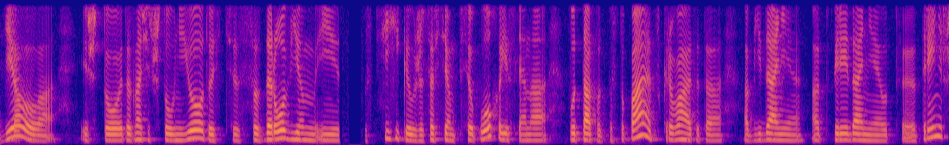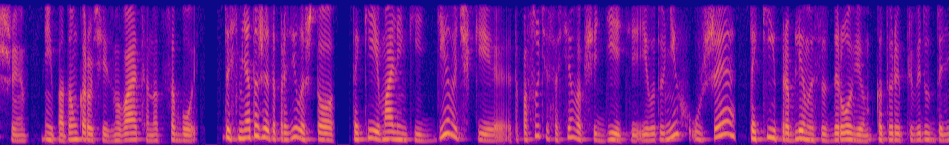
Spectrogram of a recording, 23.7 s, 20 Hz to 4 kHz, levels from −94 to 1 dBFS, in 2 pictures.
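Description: The speech sits within the 4 kHz ceiling of G.711 telephone coding at 8 kHz, with the low quantisation noise of that logarithmic format following the level of the signal, and nothing in the signal departs from what that telephone path normally does.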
